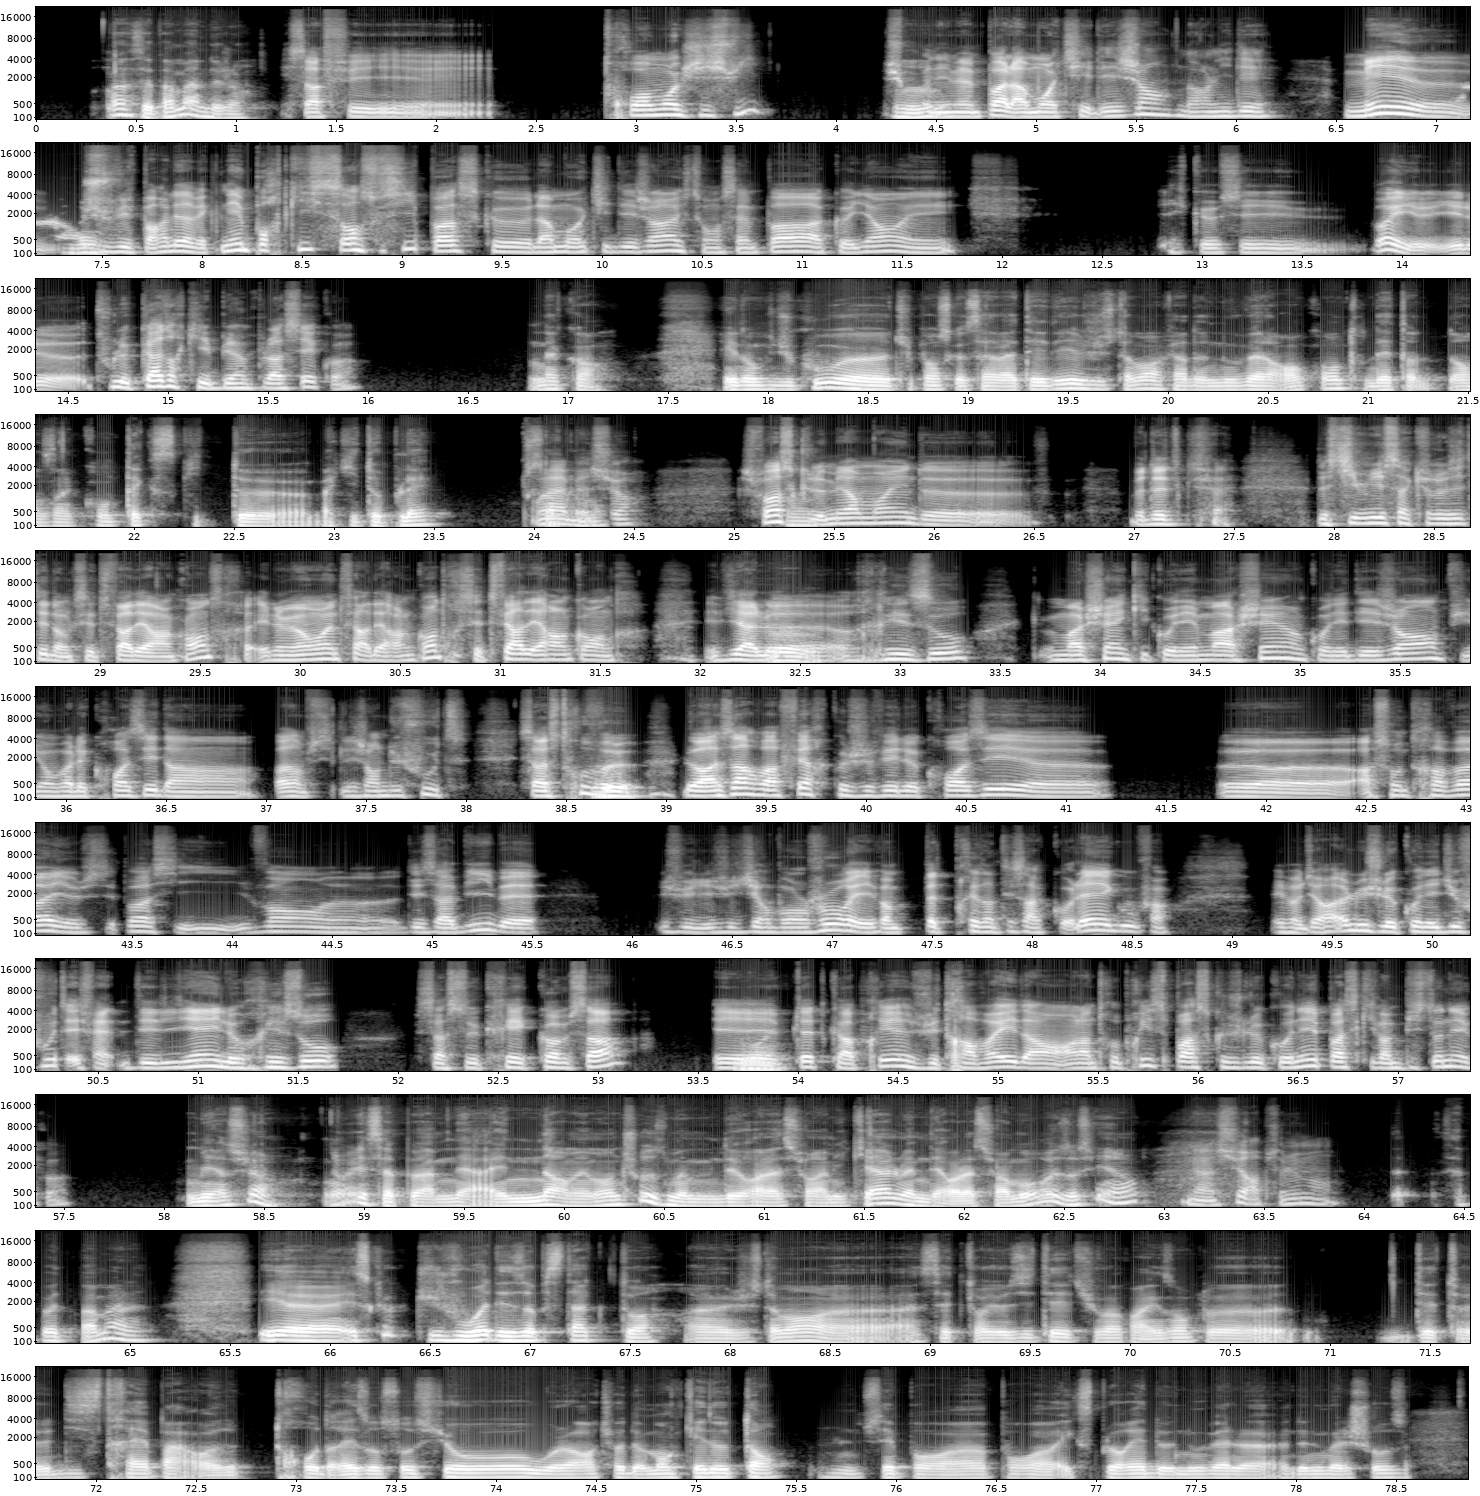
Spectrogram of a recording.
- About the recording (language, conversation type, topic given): French, podcast, Comment cultives-tu ta curiosité au quotidien ?
- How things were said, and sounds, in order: stressed: "énormément"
